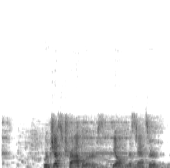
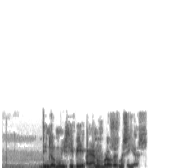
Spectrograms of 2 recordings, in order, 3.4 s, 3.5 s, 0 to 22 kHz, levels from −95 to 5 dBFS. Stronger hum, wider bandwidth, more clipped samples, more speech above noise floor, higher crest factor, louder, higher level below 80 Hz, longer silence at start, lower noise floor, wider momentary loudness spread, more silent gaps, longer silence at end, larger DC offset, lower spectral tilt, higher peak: neither; about the same, 7.4 kHz vs 7.6 kHz; neither; first, 31 dB vs 23 dB; first, 24 dB vs 16 dB; second, -25 LUFS vs -16 LUFS; second, -68 dBFS vs -58 dBFS; about the same, 0.05 s vs 0.1 s; first, -57 dBFS vs -38 dBFS; second, 11 LU vs 14 LU; neither; second, 0.15 s vs 0.55 s; neither; second, -3 dB/octave vs -5 dB/octave; about the same, -4 dBFS vs -2 dBFS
